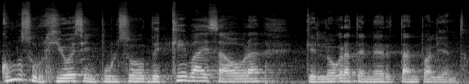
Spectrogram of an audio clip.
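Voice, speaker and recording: A man's voice: medium pitch, moderate pace, warm tone, reverberant. A man hosting a podcast interview, attentive and affirming. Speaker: podcast host. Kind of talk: interview conversation.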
